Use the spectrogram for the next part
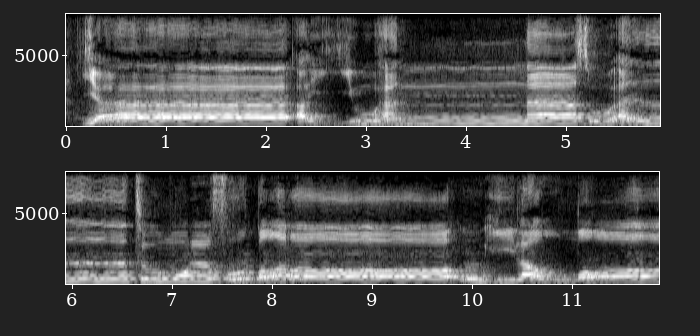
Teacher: Ada nun tasydid, dipanjangkan terlebih dahulu gunanya.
